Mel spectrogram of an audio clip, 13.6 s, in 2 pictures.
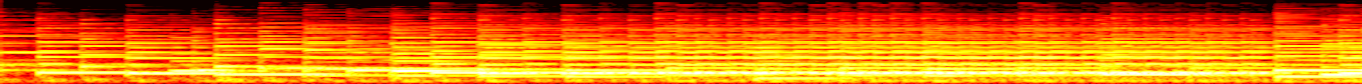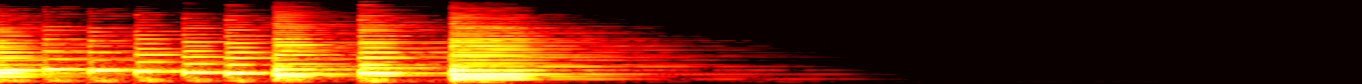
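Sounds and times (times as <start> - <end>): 
piano intermezzo: 0.0 - 10.4.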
